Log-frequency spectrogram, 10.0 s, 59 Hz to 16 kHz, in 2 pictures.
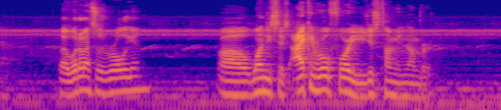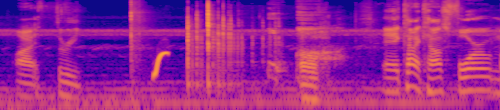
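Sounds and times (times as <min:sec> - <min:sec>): rising electronic bloop: 0:06.5 - 0:06.8.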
